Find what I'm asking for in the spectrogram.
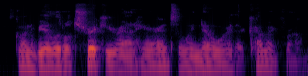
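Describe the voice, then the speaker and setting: A man's voice: fairly low pitch, fairly even intonation, racing, dark tone, dry recording, studio quality, close to an everyday voice. A man playing a cocky, wry smuggler hero in an amateur table read, with offhand, clipped slang. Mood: wry, guarded.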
